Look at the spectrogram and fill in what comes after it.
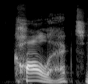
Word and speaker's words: collect: Now, it's pronounced collect, not collect, and that's not a Canadian pronunciation, it's a Latin pronunciation, meaning to gather.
